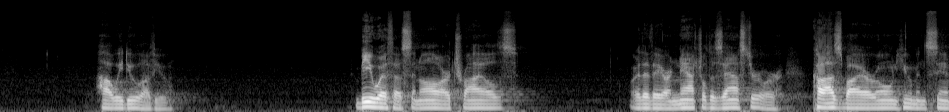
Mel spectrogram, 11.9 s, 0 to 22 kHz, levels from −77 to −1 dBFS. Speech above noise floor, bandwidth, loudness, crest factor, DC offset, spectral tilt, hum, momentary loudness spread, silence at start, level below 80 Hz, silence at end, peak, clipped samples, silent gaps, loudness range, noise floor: 43 dB; 12 kHz; -16 LUFS; 18 dB; under 0.1%; -7.5 dB/octave; none; 15 LU; 1.2 s; -44 dBFS; 0 s; 0 dBFS; under 0.1%; none; 8 LU; -58 dBFS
